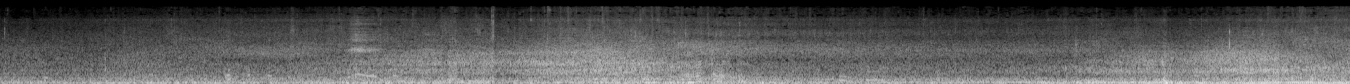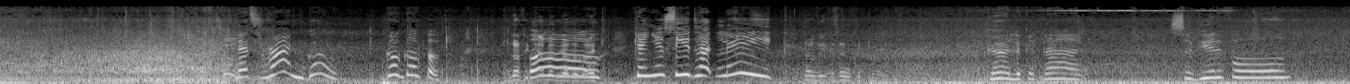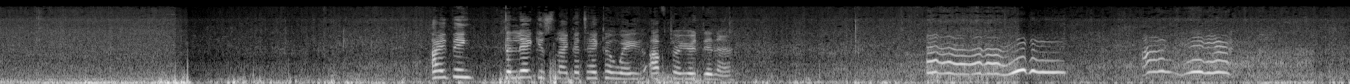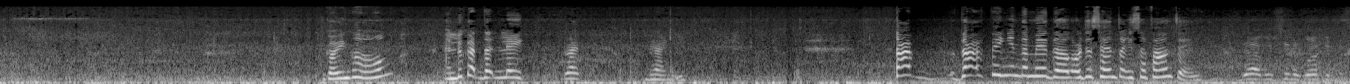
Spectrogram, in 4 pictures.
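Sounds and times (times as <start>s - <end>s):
wind buffeting microphone: 0.0s - 18.8s, 27.5s - 49.5s
cars passing close by: 0.0s - 54.0s
steady low traffic rumble: 0.0s - 54.0s.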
